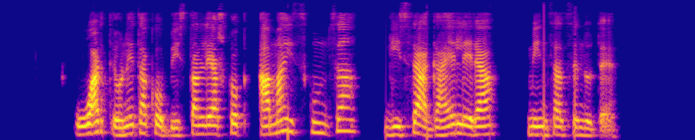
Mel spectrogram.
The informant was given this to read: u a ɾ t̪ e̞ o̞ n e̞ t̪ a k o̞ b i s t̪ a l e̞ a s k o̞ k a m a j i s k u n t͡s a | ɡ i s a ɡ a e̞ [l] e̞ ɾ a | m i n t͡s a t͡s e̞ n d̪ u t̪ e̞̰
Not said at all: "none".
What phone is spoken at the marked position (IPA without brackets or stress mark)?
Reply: l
